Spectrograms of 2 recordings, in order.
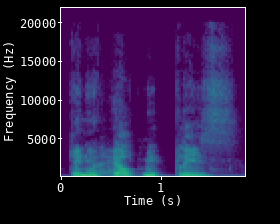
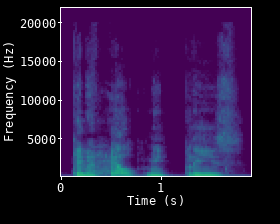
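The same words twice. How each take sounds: The two takes are said the same way.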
